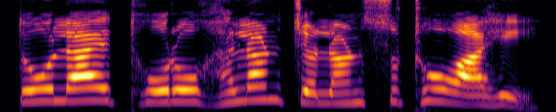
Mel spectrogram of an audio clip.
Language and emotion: Sindhi, neutral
